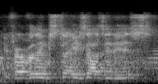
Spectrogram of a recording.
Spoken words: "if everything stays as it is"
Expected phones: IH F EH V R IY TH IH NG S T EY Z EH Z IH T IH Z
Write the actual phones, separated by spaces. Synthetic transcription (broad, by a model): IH F EH V R IY TH IH NG S T EY Z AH Z IH T IH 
